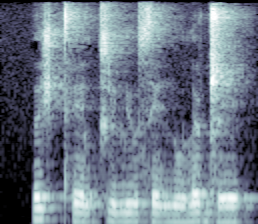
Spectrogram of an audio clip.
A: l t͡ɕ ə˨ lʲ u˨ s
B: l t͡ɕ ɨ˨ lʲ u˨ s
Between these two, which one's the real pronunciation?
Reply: B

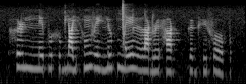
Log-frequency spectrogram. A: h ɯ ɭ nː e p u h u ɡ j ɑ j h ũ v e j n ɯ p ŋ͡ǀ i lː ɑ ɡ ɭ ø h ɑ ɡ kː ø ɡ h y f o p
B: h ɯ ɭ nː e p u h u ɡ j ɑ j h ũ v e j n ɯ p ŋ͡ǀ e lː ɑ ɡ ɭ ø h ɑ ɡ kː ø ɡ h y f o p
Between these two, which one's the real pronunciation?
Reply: B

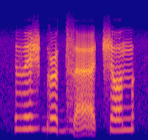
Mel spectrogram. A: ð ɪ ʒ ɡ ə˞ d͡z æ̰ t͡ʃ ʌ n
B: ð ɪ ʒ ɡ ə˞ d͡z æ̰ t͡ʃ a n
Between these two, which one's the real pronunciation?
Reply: A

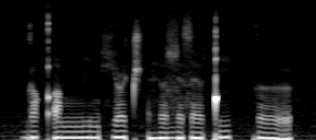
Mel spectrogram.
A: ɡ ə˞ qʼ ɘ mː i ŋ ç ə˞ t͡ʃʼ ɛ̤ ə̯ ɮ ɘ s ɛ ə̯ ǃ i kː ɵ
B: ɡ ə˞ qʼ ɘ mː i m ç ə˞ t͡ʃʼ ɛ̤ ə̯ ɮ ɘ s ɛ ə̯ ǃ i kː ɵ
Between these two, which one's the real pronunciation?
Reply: B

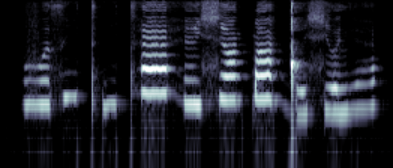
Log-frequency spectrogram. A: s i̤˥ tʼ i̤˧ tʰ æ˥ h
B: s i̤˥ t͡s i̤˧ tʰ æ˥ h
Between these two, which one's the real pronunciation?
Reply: A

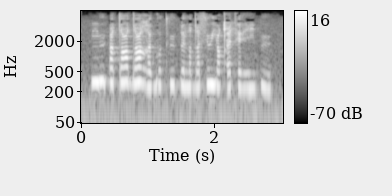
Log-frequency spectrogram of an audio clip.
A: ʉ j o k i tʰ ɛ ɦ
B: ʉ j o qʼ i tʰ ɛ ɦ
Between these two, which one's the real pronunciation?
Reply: B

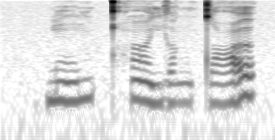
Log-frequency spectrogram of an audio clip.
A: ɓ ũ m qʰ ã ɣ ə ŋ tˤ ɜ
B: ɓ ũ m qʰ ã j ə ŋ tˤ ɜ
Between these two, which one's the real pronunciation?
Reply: B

